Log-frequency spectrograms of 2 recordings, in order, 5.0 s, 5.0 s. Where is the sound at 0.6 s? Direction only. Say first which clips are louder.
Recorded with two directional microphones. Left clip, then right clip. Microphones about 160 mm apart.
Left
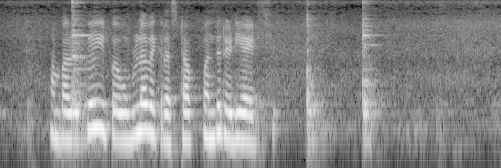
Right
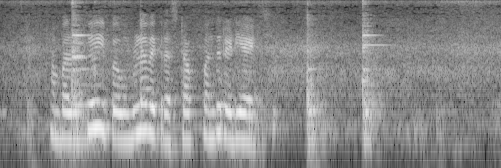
Left 2 dB; 60° left (ahead or behind); by 2.6 s 80° left.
